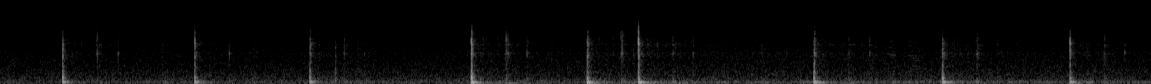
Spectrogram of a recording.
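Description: Distant aerial firework shells bursting: nine sharp bangs, about one to one and a half seconds apart, two of them close together a little past the middle.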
